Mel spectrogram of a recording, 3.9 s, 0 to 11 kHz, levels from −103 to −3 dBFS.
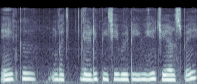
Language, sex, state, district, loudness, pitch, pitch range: Hindi, female, Madhya Pradesh, Bhopal, -14 LUFS, 200 Hz, 195-210 Hz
